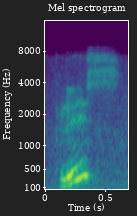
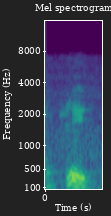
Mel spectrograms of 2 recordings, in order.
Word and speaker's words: plus: Mais quand c'est négatif, on ne prononce pas le S à la fin du mot.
